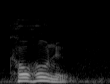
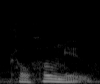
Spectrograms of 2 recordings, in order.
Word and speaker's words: Cojonu: But anyway, uh it is a Tataway reserva kohonu. C O J O N U. Kohonu. I think that is the proper way to pronounce that.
